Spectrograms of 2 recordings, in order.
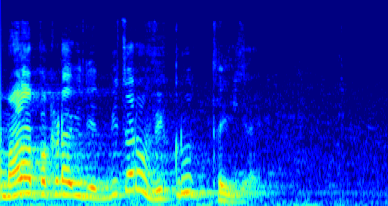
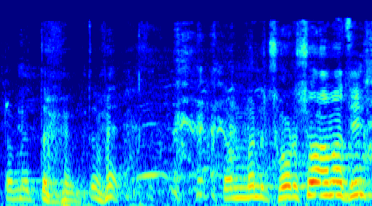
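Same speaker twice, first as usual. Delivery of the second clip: mock sobbing; 2 semitones lower than usual. A narrator's reading. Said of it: "રોવા માંડ્યા, હિબકે ચડ્યા".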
